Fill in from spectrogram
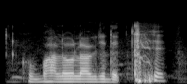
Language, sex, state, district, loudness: Bengali, male, West Bengal, Paschim Medinipur, -16 LUFS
